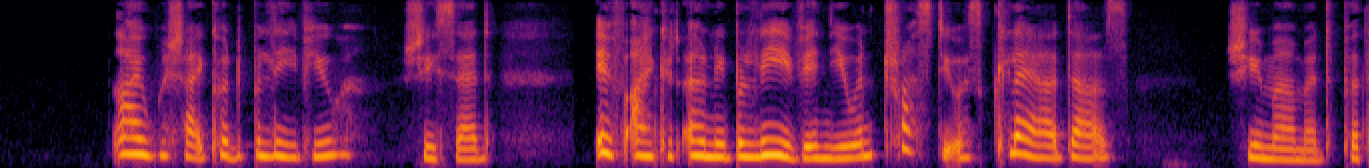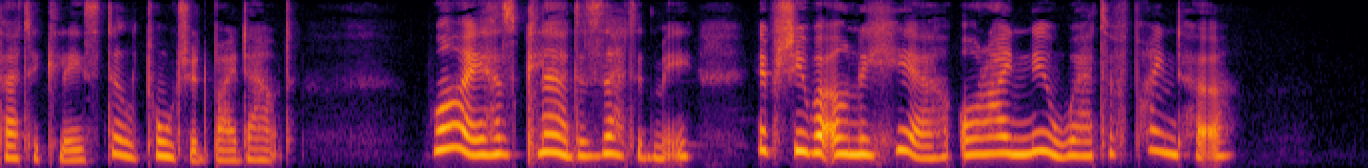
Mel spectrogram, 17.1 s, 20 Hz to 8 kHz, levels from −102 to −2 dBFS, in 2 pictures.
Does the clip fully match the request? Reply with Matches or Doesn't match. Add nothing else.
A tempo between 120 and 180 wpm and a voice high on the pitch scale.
Matches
